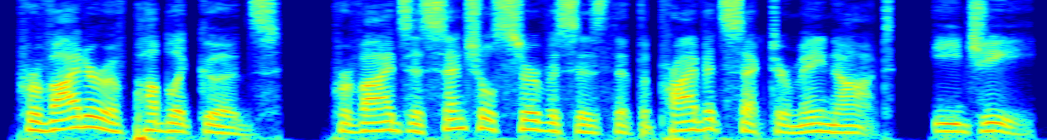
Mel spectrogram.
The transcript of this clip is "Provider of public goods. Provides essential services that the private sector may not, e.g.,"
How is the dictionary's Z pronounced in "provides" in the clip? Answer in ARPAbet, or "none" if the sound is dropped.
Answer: Z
